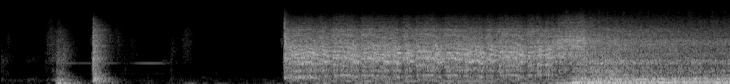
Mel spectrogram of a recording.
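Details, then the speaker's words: 1999 Ford F-250 after a 5.4 engine swap, first start: starter whirs briefly, engine catches at once and settles into a smooth, steady, even run with no knocks or misses; normal idle. "that runs pretty goddamn good listen to that baby purr oh yeah"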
